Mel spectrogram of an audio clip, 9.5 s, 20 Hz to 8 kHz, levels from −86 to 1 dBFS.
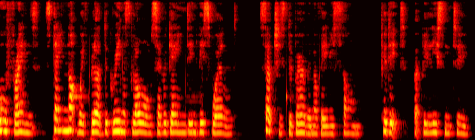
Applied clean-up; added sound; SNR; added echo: neural mask model DeepFilterNet 3.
